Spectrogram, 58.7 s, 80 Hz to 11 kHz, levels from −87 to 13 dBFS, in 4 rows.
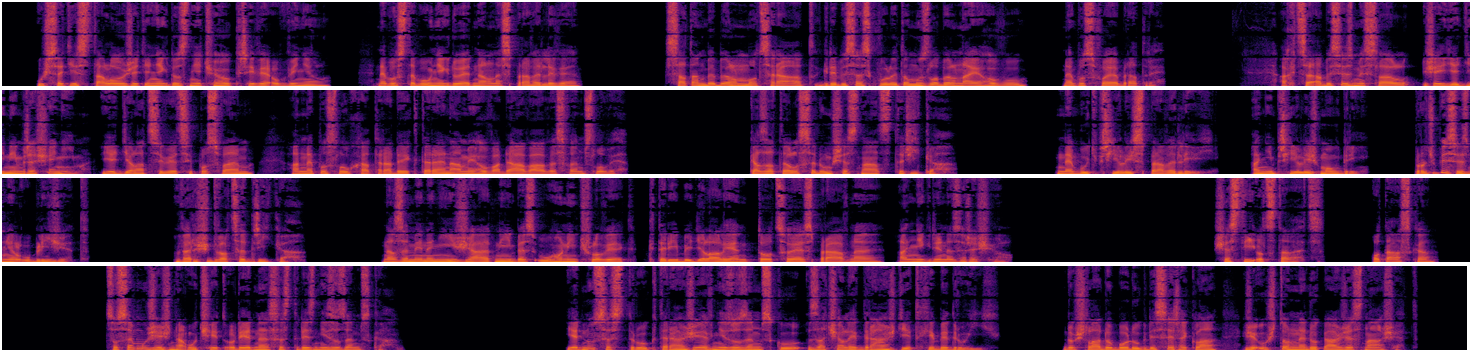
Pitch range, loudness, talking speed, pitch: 135-170 Hz, -19 LUFS, 125 wpm, 150 Hz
